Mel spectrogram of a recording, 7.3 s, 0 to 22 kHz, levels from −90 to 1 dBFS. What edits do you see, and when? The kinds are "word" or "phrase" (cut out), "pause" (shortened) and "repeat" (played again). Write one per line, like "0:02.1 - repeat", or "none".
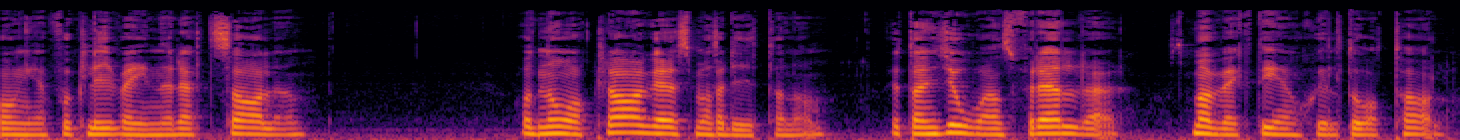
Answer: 0:02.7 - phrase
0:03.6 - word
